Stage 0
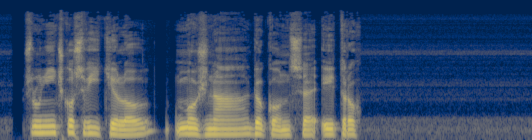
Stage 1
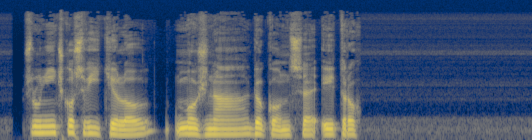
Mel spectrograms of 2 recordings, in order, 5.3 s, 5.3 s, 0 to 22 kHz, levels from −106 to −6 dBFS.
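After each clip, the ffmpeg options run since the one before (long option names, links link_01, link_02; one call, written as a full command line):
ffmpeg -i in.wav -af "highshelf=frequency=7900:gain=11.5,volume=5dB" out.wav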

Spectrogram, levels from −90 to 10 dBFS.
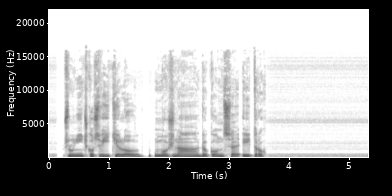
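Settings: ffmpeg -i in.wav -af "acompressor=threshold=-28dB:ratio=4" out.wav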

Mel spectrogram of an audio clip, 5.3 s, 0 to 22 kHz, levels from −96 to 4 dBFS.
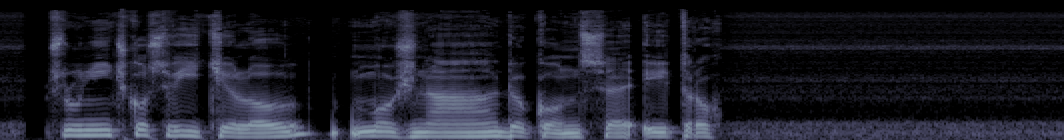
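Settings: ffmpeg -i in.wav -af "alimiter=level_in=4dB:limit=-24dB:level=0:latency=1:release=179,volume=-4dB,volume=-2dB" out.wav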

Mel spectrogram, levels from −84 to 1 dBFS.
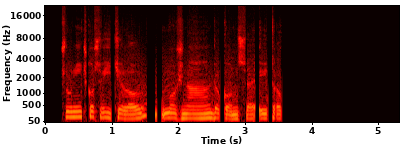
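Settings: ffmpeg -i in.wav -af "aeval=exprs='val(0)*gte(abs(val(0)),0.00596)':channel_layout=same,volume=1dB" out.wav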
